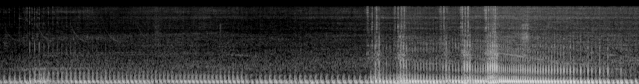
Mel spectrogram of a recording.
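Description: The air-cooled single-cylinder four-stroke engine of a Coolster 125cc pit bike running as it is ridden. It gets louder about four seconds in as the bike comes close, with a few clattery knocks, and then its pitch drops.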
